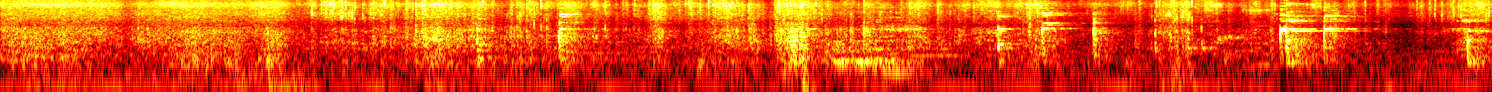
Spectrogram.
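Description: Ten glass bottles clink and knock together repeatedly as a scrap collector in India gathers them up from people's homes, a busy, irregular clatter of bright chinks, with no voices.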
